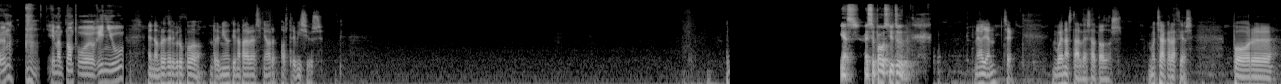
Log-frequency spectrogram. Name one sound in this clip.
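A middle-aged man speaks calmly through an online call.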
